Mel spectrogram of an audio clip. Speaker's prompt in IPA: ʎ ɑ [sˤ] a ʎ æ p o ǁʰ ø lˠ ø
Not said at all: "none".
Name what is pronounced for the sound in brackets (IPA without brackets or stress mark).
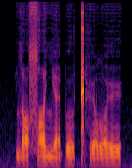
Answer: sˤ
